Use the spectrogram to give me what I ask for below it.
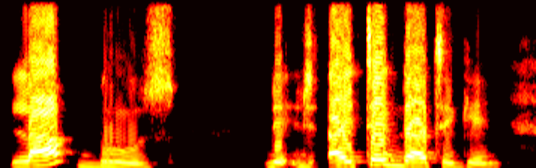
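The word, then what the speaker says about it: brosse: The O after the B is pronounced as U not O as you are seeing it on the board. La bruise.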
